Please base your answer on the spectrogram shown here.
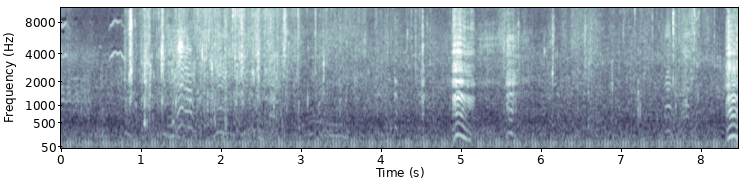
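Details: Adélie penguin colony on Paulet Island, Antarctica, 1 February 2019, home to about 150,000 breeding pairs: separate nasal, arching calls stand out every second or two, some loud and close, over a soft low hum.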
